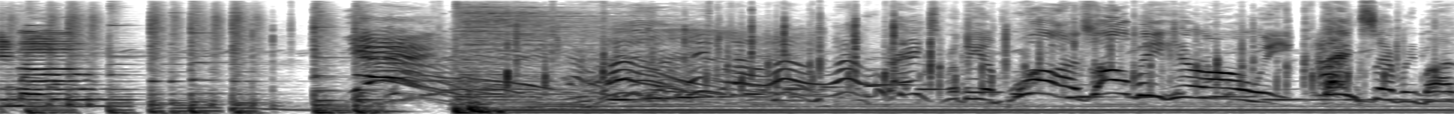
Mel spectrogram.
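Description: Children cheer and clap after the Bingo farmer-and-dog song outdoors, a lively close crowd of young voices with a tinkling jingle, excited shouts rising over steady clapping for several seconds.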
